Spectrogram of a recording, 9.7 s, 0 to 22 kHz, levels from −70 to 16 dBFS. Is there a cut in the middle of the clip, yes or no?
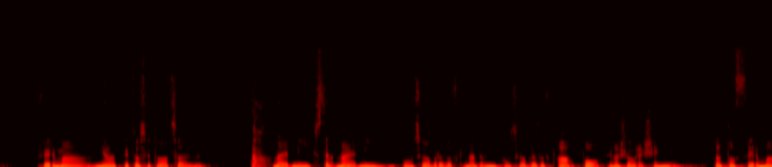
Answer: yes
